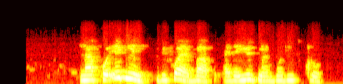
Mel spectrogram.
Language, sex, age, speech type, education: Nigerian Pidgin, male, 30-45, read, secondary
